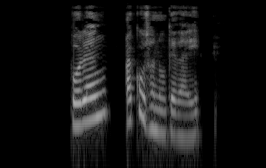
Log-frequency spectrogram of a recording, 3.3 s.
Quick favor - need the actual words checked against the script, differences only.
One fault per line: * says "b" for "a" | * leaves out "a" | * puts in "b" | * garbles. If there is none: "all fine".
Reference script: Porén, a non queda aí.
* puts in "cousa"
